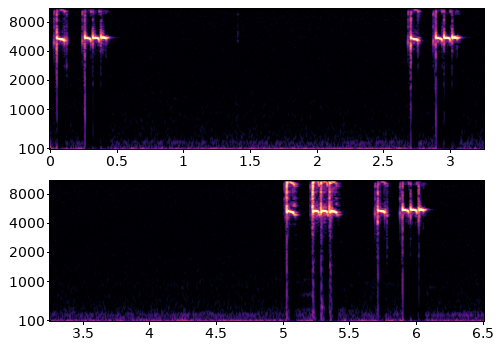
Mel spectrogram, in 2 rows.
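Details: Pine cricket song, chinchiroririn, at 24°C: clusters of sharp high tinkling chirps, mostly in pairs, arriving irregularly every two to three seconds, with a steady faint low hum underneath.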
